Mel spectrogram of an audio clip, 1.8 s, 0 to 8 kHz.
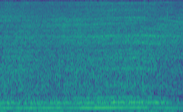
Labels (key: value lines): label: anthrophony, boat engine
recorder: SoundTrap 500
